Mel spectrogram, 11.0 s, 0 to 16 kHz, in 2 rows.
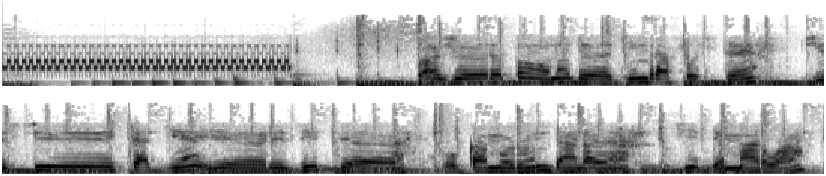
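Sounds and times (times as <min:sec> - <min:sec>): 
telephone ringing with an electronic dual-pitch tone: 0:00.0 - 0:02.0
speech: 0:02.8 - 0:10.9.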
